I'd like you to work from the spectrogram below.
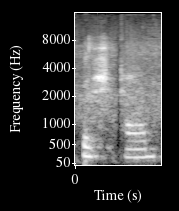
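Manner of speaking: ordinary delivery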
